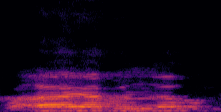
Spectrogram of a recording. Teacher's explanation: Ya, di sini tanwin bertemu dengan huruf lam, idgham bila gunnah. Ya, tanwinnya melebur ke huruf lam tanpa gunnah.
